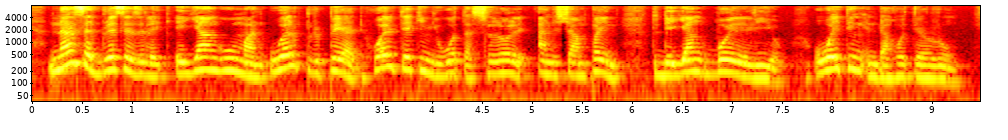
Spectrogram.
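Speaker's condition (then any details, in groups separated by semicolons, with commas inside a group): No condition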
